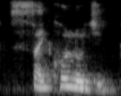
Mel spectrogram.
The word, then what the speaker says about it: psychology: But the more you see the word pneumonia, psychology, you will never thought that there is a P on psychology, but there is.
